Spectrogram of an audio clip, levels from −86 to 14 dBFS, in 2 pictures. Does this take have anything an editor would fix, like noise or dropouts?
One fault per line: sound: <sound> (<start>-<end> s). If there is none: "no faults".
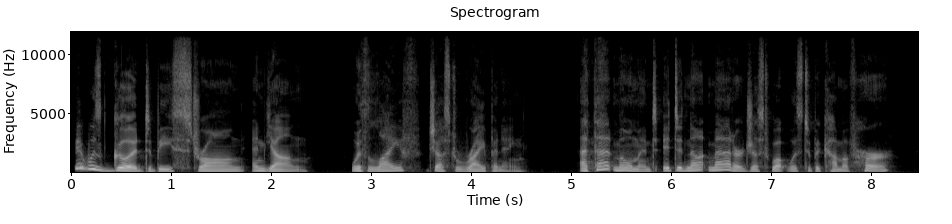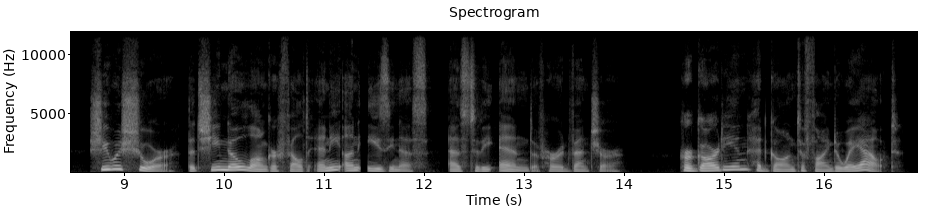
sound: dropout (11.4-11.5 s)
